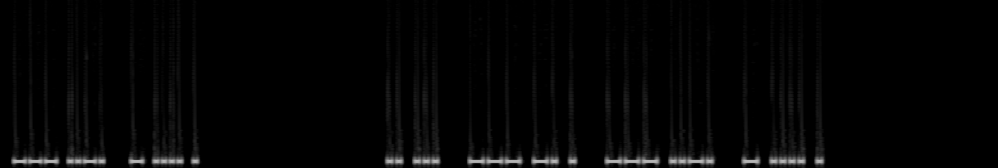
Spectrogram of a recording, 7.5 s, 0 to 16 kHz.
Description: Morse code, heard as a keyed tone, about 46 wpm, 700 Hz. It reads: OF THE IS ONE OF THE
